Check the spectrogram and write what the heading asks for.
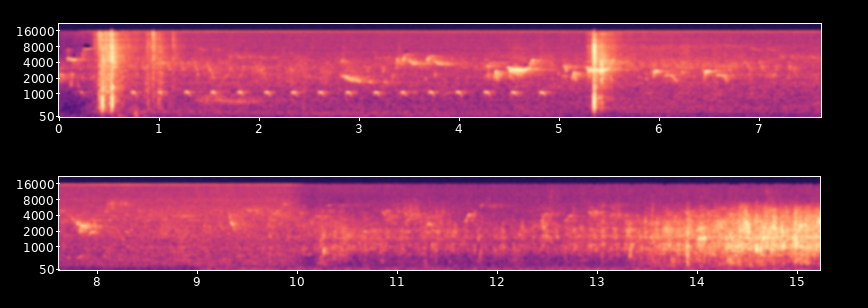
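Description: Natural ambience of birds calling: scattered chirps and an even run of short high pips, a little under four a second, for the first few seconds. Two sharp snaps are the loudest moments, and near the end a denser, louder chatter of bird calls swells up.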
